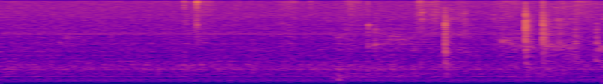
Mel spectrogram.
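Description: Quiet room with a few faint, short clicks and puffs as a hand bulb duster is squeezed to blow powder through its extension wand.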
